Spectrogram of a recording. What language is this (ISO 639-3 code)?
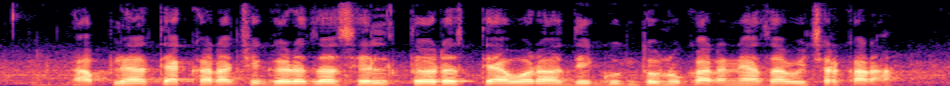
mar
